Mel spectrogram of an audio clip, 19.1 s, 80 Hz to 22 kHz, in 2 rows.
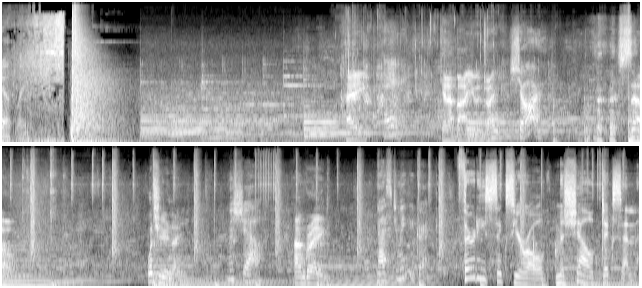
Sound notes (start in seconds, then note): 0.9 gunshot; 8.7 chuckles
